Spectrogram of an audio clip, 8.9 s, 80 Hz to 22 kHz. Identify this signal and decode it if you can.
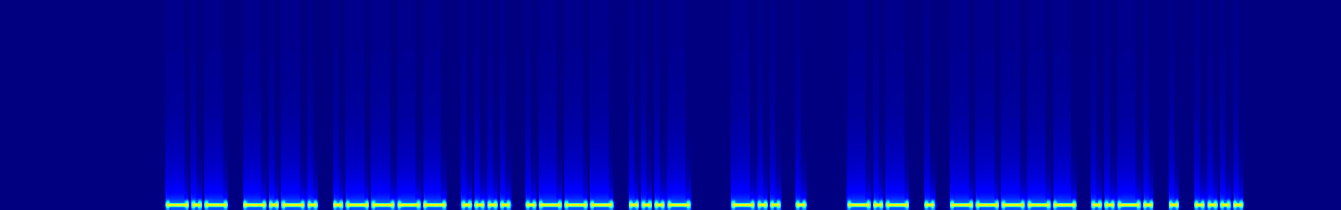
Morse code, heard as a keyed tone, about 28 wpm, 700 Hz. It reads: KC1HJV DE KE0FEH
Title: USA Callsign DE Callsign 28wpm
